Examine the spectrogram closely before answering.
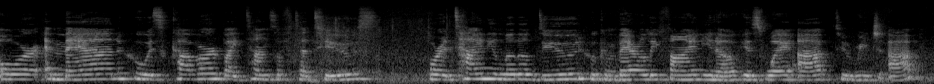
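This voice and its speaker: A voice with an Argentine accent speaks at a fairly slow pace with monotone, flat intonation. There is noticeable background noise and audible room echo. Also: woman, fairly high pitch for a woman. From Argentina. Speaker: spiritual speaker. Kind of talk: spiritual talk.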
